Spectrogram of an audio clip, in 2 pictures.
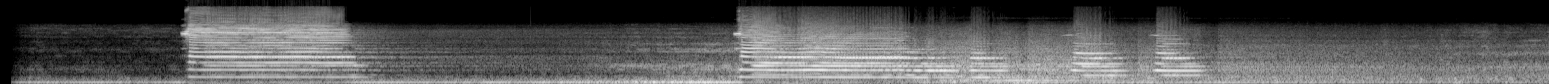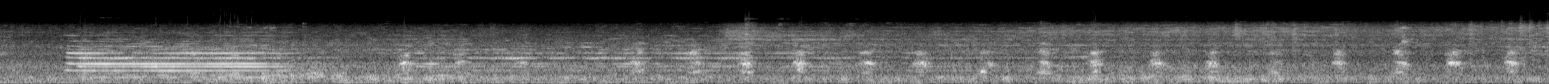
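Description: EMD GT22CW diesel locomotive sounding its horn over the low running of its engine: a long blast, a longer one, two short ones, then another long blast. In the second half, as the train draws near, a rhythmic clacking of its wheels over the rail joints grows louder, about one and a half strikes a second.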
